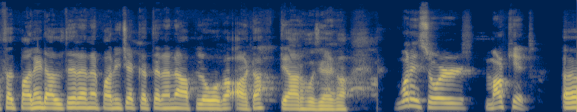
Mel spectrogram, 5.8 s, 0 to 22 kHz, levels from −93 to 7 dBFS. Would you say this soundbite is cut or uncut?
uncut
